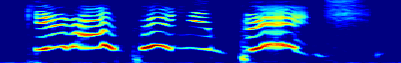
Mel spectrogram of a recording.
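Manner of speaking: high, loud, fast yell at a stubborn box; exasperated outburst; frustrated shout. Real, not acted. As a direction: yell while straining to pry it open. Fighting to open the box.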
